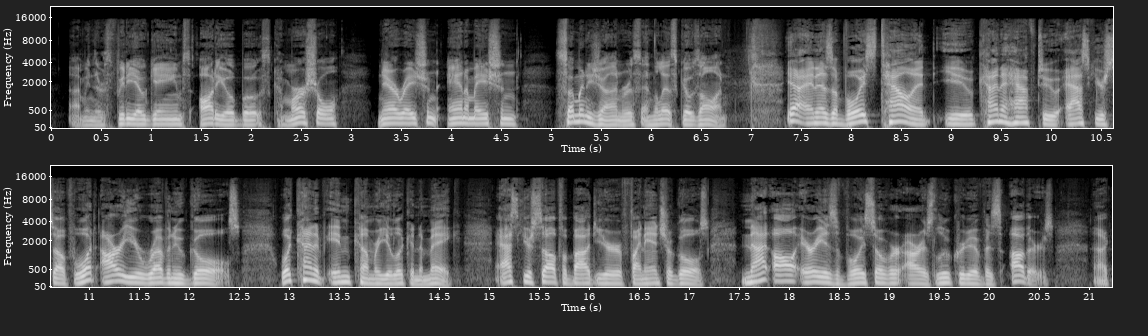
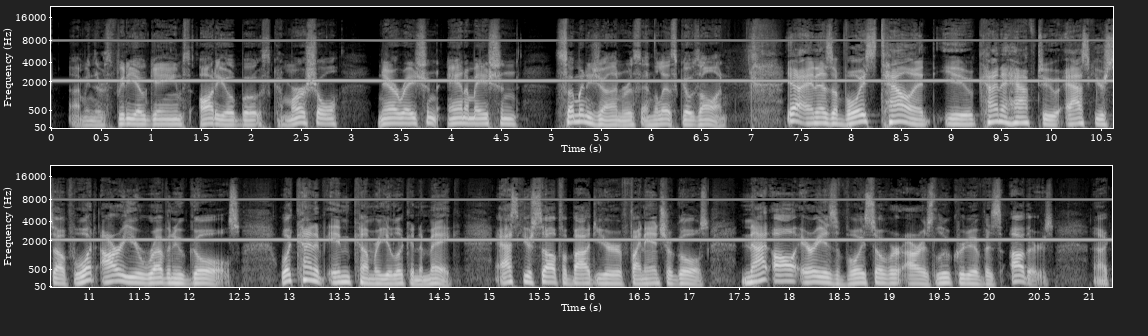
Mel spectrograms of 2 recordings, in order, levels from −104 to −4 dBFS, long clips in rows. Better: first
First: none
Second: high-pitched whine; loud; throughout; 2 kHz, 6 dB below the speech

